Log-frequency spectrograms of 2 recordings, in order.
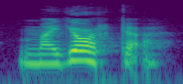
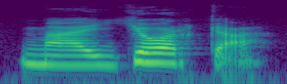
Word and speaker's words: Mallorca: Double L. This can also make the y or y sound like it does in Spanish. Again, not that common. Mallorca, Mallorca.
